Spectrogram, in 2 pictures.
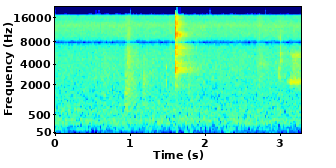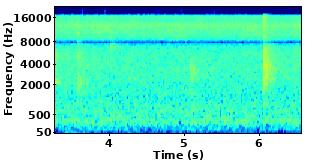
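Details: SubZero 736TC freezer drawers: an abnormal single sharp click over a quiet hum, repeating in a roughly 2.5-minute cycle since a factory repair. The freezer is not cooling properly and shows 35-46 degrees.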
